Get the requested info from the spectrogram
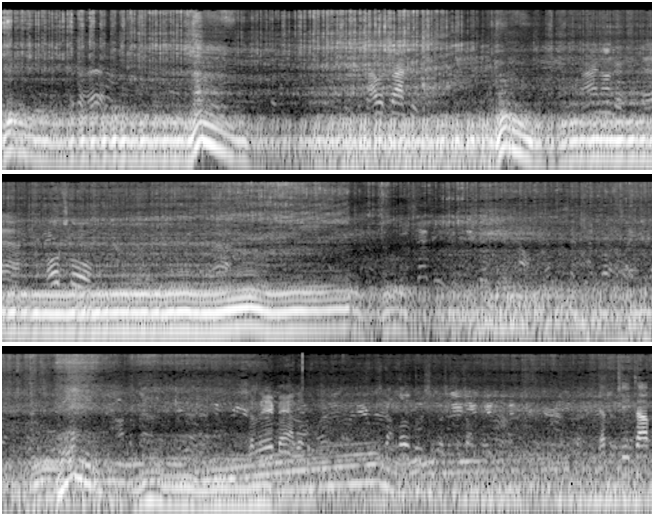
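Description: Motorcycle engine idling with several short revs, loud for the first half, then pulling away and getting quieter, with people talking around it.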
